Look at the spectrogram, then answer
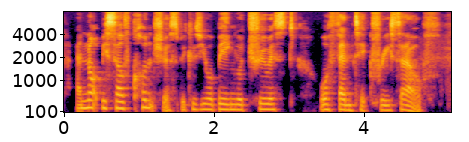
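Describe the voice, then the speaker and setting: In a very clean recording with a silent background, a woman with a British accent talks fairly slowly in a very deep, low voice for a woman. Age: 30s. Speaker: singer and children's author. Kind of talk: casual interview chat.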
